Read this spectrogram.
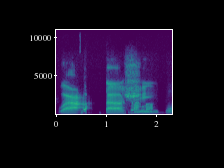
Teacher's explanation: mim domah wawu sukun mat tobi'i panjang 2 harokat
